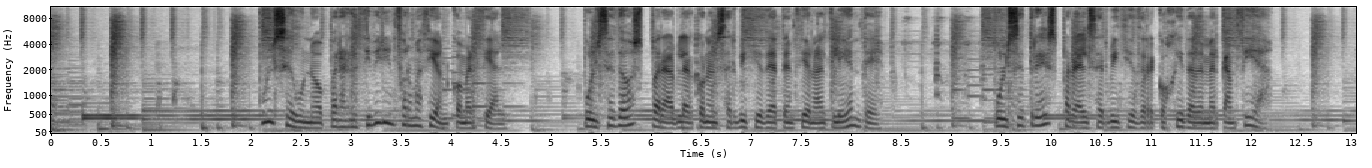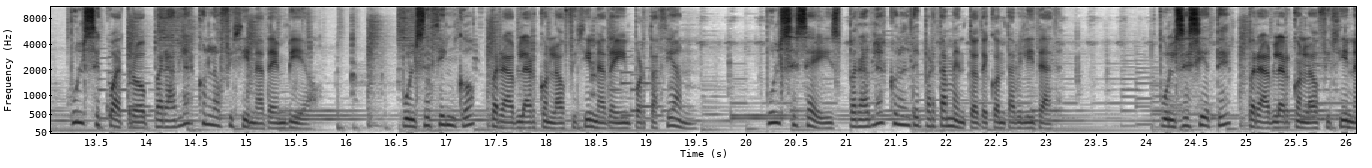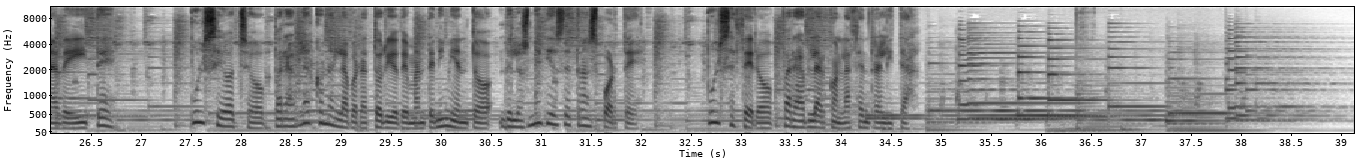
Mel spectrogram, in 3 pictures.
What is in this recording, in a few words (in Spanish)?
spanish IVR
